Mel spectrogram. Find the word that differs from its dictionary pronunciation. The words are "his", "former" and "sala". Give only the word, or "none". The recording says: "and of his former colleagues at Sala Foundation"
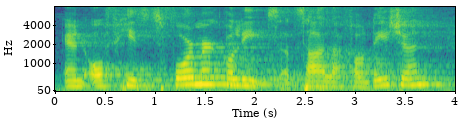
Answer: his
